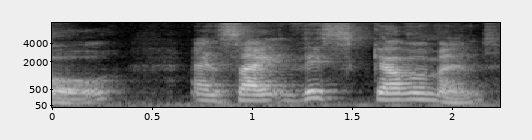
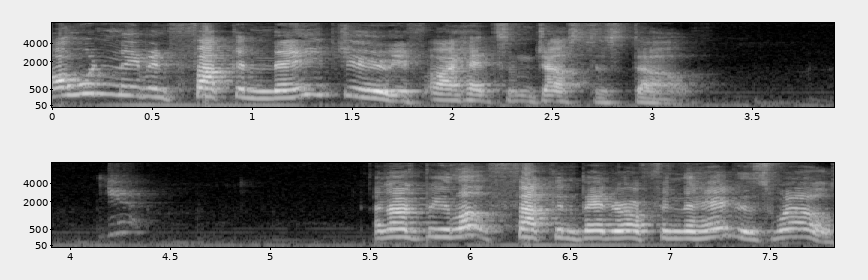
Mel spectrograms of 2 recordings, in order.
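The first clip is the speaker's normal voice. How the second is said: angry, pissed-off ranting outburst, pitched up; 5 semitones higher, 4 dB louder than usual. Talking to dale and getting angry. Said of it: "I'm getting pissed off now".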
